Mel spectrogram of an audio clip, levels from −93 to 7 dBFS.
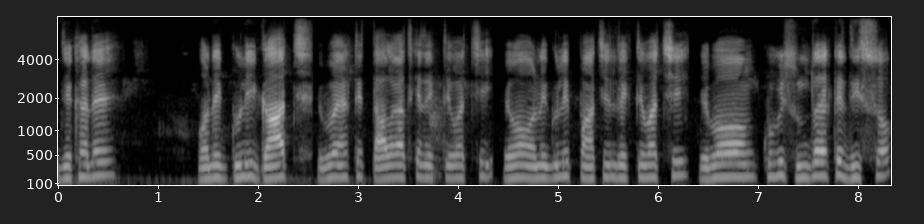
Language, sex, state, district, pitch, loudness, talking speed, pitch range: Bengali, male, West Bengal, Paschim Medinipur, 175 Hz, -30 LUFS, 135 wpm, 165-185 Hz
